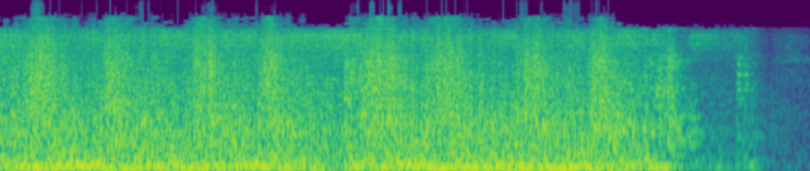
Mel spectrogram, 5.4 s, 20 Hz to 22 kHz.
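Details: Ford 272 Y-Block V8, first start after new headers, a rebuilt Holley carburetor and new ignition, bowls filled by hand and no coolant: a loud lumpy roar sags and dies after about 4.5 seconds from fuel starvation; a fuel pump is needed.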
